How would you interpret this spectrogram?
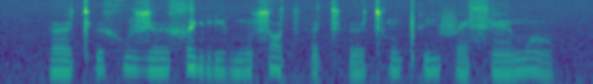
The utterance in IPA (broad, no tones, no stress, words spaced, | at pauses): œtʼʏ xuzøxə rʲebũsɔ t͡sʼət͡sʼøtʰũ pʼifɛ sɛ̃bɔ̃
